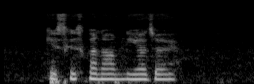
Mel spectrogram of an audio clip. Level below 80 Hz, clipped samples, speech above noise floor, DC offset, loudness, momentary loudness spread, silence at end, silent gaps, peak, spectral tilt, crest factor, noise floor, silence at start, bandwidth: -48 dBFS; under 0.1%; 35 dB; under 0.1%; -25 LUFS; 6 LU; 0.8 s; none; -8 dBFS; -5.5 dB/octave; 18 dB; -59 dBFS; 0.45 s; 11.5 kHz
